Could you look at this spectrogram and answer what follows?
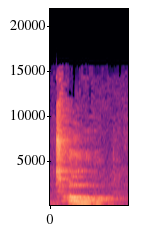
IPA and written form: toʊ (tow)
